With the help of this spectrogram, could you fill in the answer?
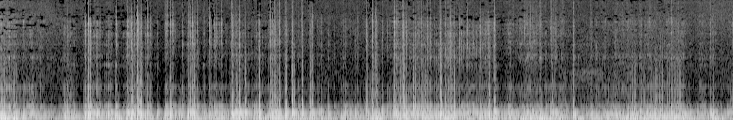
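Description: Short natural fingernails scratch the hollow woven metal mesh grille of a pink condenser microphone, with the fingers wrapped around the dome. The result is a dense, continuous run of close, boomy scratching and rubbing, dominated by low rumbling tones and punctuated by quick brighter scraping bursts.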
